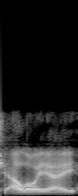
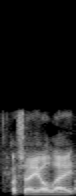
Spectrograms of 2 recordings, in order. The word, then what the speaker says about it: Aloiai: Uh, my commiserations to Josh Aloiai, who had his name mispronounced. – Oshay Ole.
